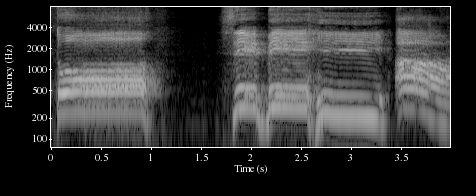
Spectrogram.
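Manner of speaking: high, loud, held-out cries; excited yelling. Real, not acted. Player crashing into a tree, excited yelling. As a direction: yell in drawn-out bursts. Hit in the game.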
